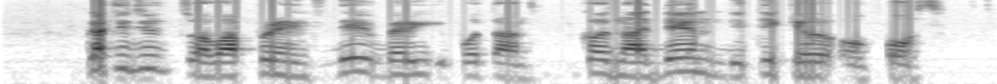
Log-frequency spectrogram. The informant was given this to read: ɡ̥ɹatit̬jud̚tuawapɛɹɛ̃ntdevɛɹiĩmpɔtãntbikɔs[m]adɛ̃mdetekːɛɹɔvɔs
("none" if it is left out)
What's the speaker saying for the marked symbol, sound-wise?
n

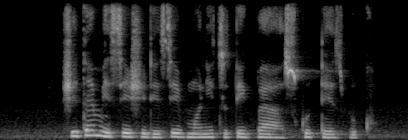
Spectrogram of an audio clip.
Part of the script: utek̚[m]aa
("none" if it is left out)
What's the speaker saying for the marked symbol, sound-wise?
b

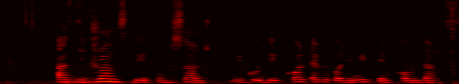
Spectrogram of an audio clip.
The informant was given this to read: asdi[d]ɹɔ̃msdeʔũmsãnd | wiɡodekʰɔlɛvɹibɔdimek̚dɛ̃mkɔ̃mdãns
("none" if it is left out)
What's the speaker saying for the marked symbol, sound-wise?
d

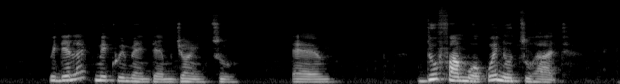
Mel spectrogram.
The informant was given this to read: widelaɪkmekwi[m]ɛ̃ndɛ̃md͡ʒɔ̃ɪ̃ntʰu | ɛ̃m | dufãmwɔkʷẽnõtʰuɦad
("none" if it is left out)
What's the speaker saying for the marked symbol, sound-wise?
m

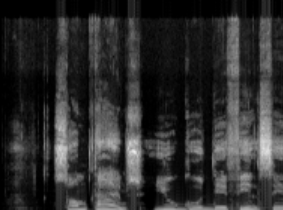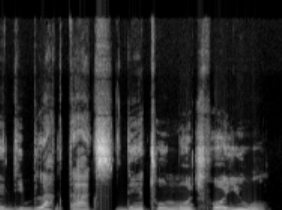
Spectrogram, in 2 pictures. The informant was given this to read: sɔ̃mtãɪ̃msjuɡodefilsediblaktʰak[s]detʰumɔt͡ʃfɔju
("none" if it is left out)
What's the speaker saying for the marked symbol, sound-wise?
s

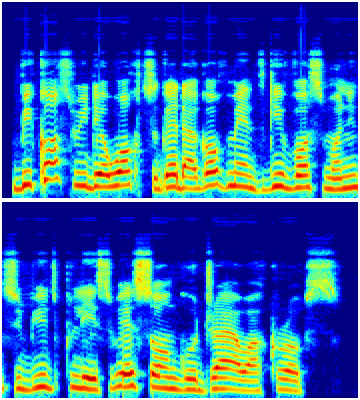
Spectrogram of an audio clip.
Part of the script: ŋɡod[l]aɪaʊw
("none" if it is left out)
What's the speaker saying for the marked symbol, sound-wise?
ɹ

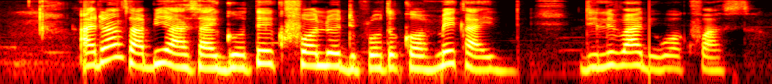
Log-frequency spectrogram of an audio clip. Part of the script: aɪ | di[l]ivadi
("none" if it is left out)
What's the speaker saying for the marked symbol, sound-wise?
l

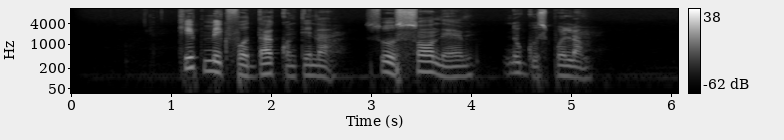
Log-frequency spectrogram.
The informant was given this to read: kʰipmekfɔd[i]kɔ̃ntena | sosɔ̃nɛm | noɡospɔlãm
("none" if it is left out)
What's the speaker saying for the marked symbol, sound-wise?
a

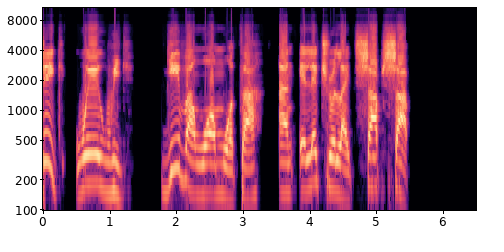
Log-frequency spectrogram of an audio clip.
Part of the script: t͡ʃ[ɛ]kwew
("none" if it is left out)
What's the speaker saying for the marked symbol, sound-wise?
i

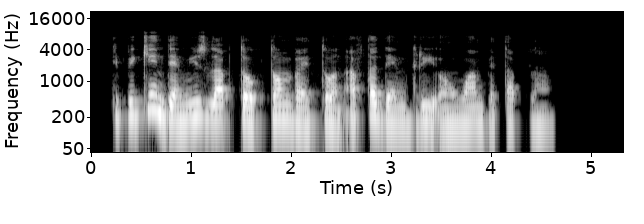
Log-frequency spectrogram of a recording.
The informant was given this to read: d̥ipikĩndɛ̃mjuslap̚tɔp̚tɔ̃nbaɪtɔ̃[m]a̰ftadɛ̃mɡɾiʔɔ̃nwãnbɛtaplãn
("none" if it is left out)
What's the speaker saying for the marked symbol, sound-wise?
n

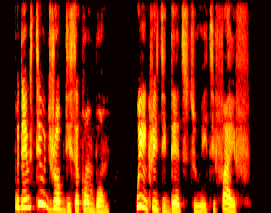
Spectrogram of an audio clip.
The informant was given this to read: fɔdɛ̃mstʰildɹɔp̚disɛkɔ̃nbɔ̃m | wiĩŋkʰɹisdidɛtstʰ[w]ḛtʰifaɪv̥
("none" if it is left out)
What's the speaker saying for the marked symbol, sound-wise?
u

